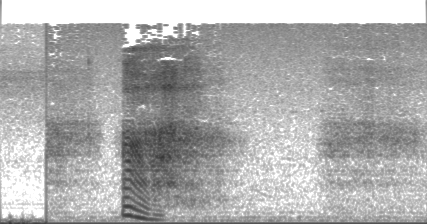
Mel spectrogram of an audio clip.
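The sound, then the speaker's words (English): A voiced exhale sound from an inhale-and-exhale breathing exercise: a single sighing breath with falling pitch, loud and alone, then near-silence with faint breathy noise. “So it's inhale, pause, sound, exhale, pause. Inhale, pause, exhale, breath sound, pause.”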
